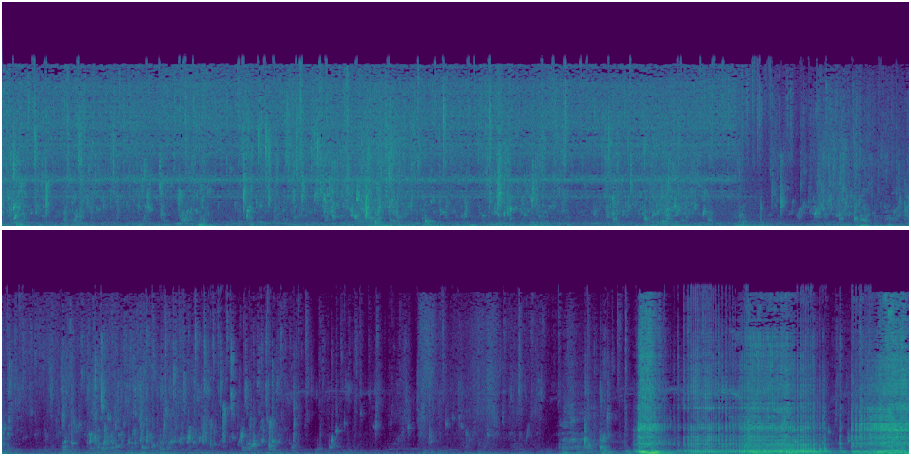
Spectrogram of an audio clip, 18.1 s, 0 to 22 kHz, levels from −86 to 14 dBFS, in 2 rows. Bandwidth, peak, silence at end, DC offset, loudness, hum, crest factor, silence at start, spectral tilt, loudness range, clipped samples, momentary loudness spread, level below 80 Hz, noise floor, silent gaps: 17 kHz; -6 dBFS; 0 s; under 0.1%; -27 LUFS; none; 22 dB; 0 s; -3 dB/octave; 16 LU; under 0.1%; 20 LU; -48 dBFS; -50 dBFS; none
